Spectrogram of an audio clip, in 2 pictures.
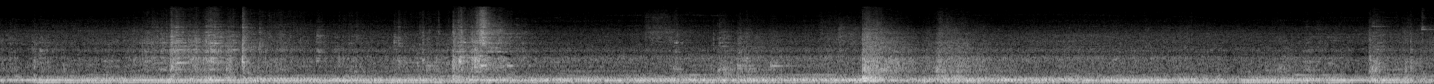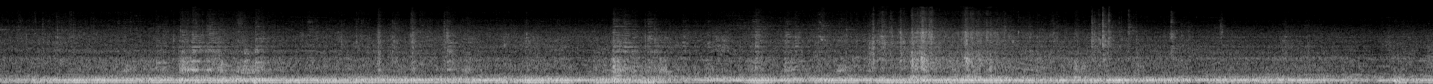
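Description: High-reach demolition excavator's diesel engine running steadily, with sharp cracks and crashes every few seconds as its jaws break concrete and brickwork from the building and debris falls.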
